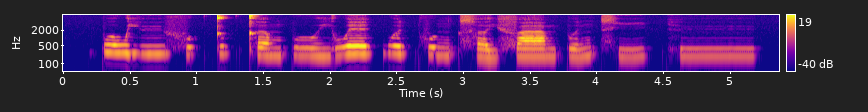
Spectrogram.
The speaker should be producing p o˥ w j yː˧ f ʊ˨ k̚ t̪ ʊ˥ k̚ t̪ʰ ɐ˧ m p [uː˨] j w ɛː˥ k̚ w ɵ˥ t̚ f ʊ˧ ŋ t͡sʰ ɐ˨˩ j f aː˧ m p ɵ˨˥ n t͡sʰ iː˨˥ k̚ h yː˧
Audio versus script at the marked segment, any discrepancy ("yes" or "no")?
no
